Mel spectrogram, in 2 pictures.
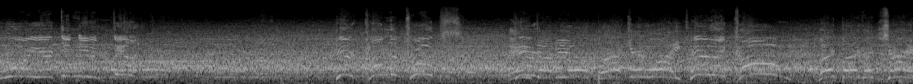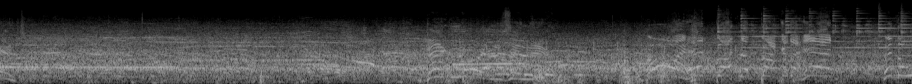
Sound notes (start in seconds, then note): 10.5 audience cheering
